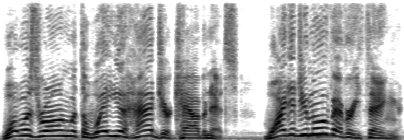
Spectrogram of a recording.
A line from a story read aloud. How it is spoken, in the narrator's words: he shouted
